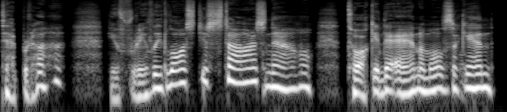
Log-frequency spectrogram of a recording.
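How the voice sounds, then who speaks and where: A man's voice: very high-pitched, very animated, measured pace, a bit bright, no echo, studio quality, voice pushed up, full character voice. A man voicing a cranky, cursing old woman. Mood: bewildered. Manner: cursing, suspicious, muttering. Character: foul-mouthed cranky old woman neighbor.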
